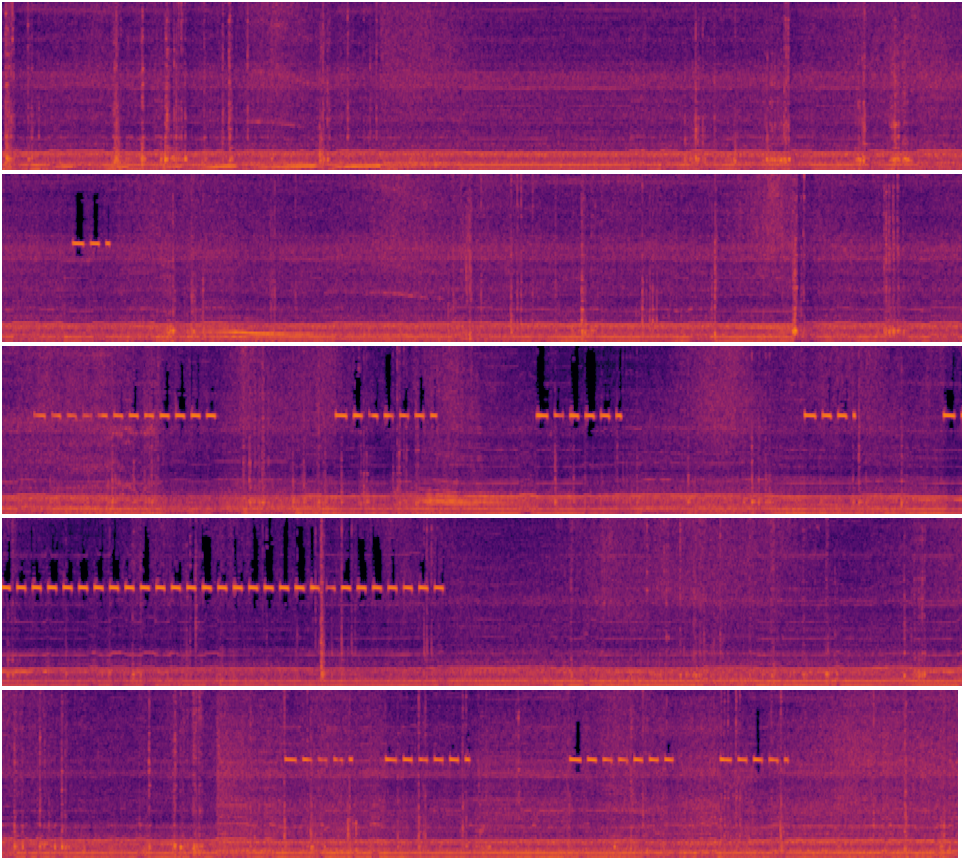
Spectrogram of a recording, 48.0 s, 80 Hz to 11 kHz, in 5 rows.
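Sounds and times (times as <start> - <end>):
high-pitched whine: 0.0 - 4.8, 10.3 - 14.2, 22.4 - 26.0, 26.6 - 33.2
excavator diesel engine and hydraulics: 0.0 - 47.9
rapid high-pitched beeping: 24.5 - 25.5, 28.6 - 33.2, 41.2 - 43.2, 44.0 - 46.2.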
